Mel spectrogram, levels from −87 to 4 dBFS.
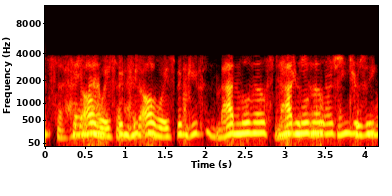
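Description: From start to finish the speech carries a second, equally loud copy trailing roughly 0.7 s behind, a dry, full-band echo with no decay or room colour. This doubled audio track is likely the same signal captured twice, once through a slower path.

Throughout, the speech is also muffled and gargly, squeezed into a narrow line band of about 150 Hz to 3.7 kHz with nothing above 3.8 kHz. That heavy damage is the mark of the RealAudio 14.4 codec, and it fits an 8 kbit/s dial-up stream.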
